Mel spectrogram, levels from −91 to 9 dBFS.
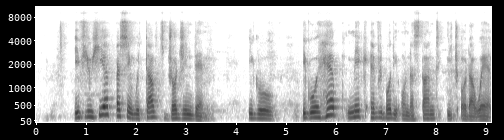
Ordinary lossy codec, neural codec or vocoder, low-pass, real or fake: Opus, 24 kbps; none; 7.2 kHz; real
